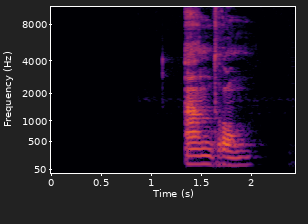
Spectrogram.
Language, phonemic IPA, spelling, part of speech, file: Dutch, /ˈandrɔŋ/, aandrong, verb, Nl-aandrong.ogg
- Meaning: singular dependent-clause past indicative of aandringen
